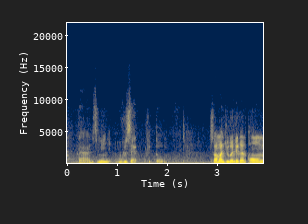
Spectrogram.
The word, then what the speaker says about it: vous êtes: Jika ada di akhir sebuah kata, teman-teman, itu ada huruf S, lalu di kata selanjutnya atau kata sebelah atau ada huruf sebelahnya nih yang dempet ini, dia hurufnya A, I, U, E, O. Nah, biasanya S itu bacanya Z.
